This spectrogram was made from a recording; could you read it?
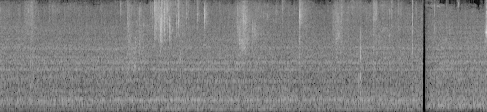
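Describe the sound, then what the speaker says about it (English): Steady watery trickling and dripping as excess water is squeezed by hand out of food-processed pesto ingredients, a continuous close wash of sound with a brief dropout near the end. "squeezing out all the excess water"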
